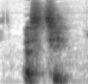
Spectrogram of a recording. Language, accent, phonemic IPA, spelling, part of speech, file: French, Canada, /ɛs.ti/, esti, noun, LL-Q150 (fra)-esti.wav
- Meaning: alternative form of ostie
